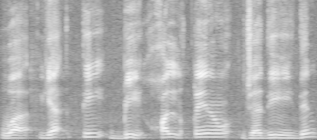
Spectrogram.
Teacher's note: ویأتی میں حمزہ ساکن ہے، جھٹکے کے ساتھ پڑھا جائے گا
